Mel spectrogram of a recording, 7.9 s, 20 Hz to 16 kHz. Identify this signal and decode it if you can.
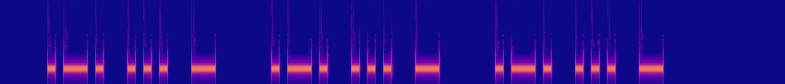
Morse code, heard as a keyed tone, about 15 wpm, 700 Hz. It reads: RST RST RST
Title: Abbreviations Repeated 3x - 15wpm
